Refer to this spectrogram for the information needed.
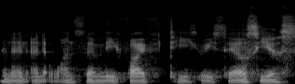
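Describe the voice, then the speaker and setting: A man speaks with a very deep, low pitch and a somewhat breathy quality. His intonation stays flat and monotone. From Myanmar. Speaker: student. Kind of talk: casual cooking vlog talk to camera. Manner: relaxed, chill.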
